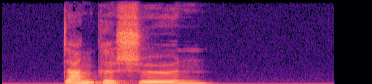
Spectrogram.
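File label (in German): danke schön, German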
